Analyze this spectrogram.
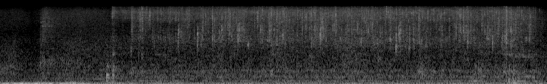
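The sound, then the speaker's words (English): Water runs steadily from a kitchen tap as an orange is rinsed under it, giving a continuous splashing hiss with a few small bumps near the start and no voices. “Oh, I should give this orange a wash.”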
